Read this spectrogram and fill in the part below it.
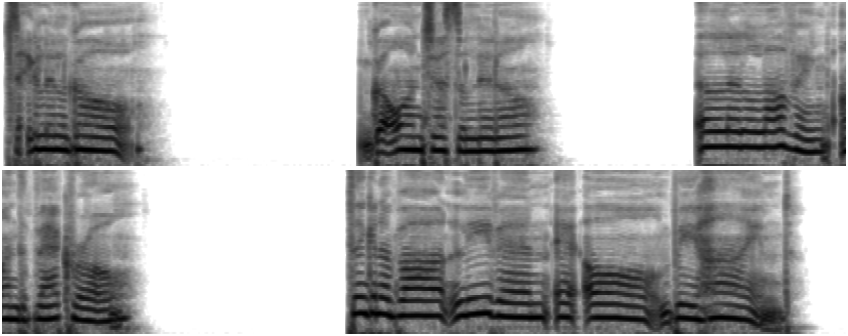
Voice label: female spoken hooks, dance ultra voice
